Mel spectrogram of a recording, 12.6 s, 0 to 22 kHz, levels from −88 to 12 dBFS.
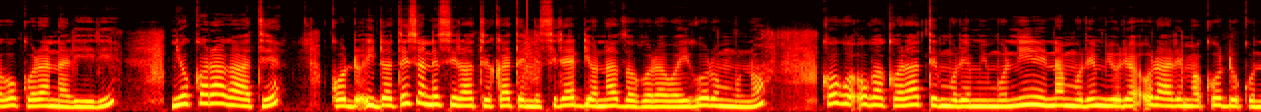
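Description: A bit error spike lands at 5.27 s in this speech clip. A single sample had one bit flip, likely somewhere in memory or on a digital link, so its value leapt by a power of two and snapped straight back on the next sample. That one-sample excursion peaks at about -10 dBFS. It is heard as a single sharp tick, bright and broadband, with no relation to the speech around it.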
